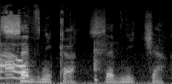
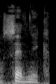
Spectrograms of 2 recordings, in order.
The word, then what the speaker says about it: Sevnica: Sevnica, or Sevnica, I think is the correct pronunciation.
